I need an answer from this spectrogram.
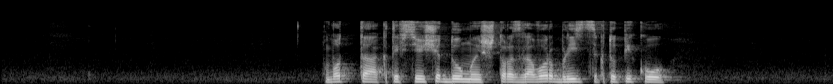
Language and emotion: Russian, angry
